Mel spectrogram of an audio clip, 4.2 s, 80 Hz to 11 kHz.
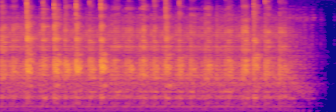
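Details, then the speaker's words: Rebuilt 2015 Yamaha YZ125 two-stroke, new crank seals and top end, cleaned carburetor, no muffler or gas tank: crisp revving in quick bursts then dying off, no knock or rattle; runs fine. "It works pretty good."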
